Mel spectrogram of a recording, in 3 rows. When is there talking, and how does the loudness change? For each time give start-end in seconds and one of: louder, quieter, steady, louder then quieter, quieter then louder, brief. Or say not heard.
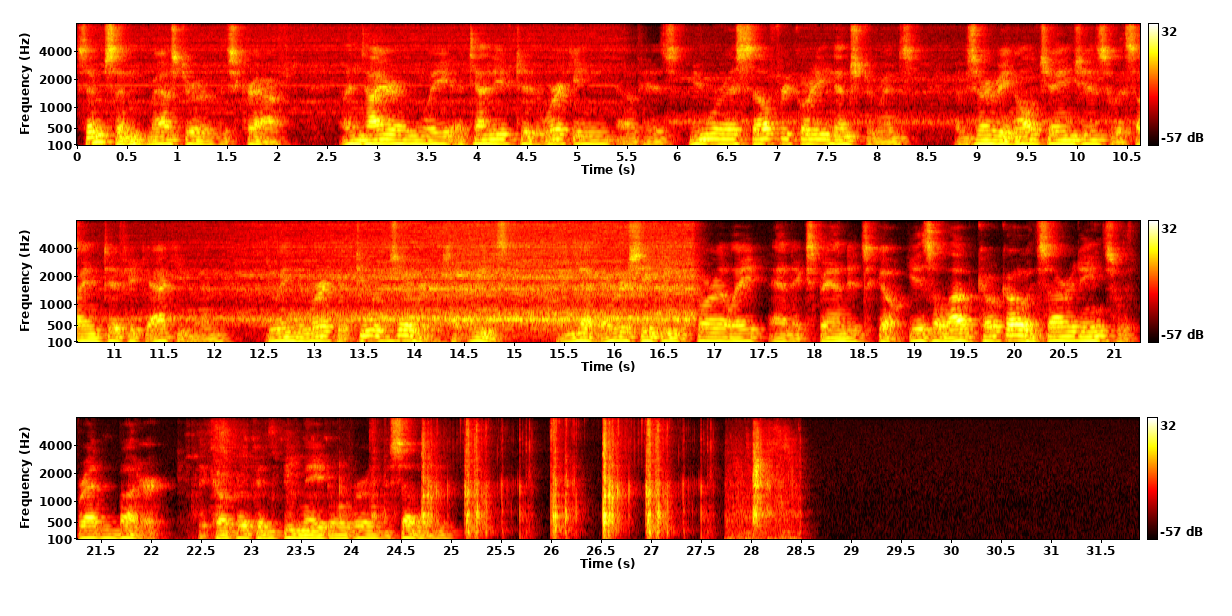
0.0-25.0 steady.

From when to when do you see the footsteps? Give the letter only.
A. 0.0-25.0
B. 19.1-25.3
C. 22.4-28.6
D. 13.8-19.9
C.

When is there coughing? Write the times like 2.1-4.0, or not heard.
not heard.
